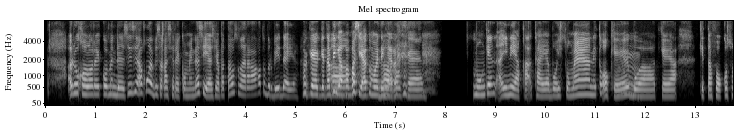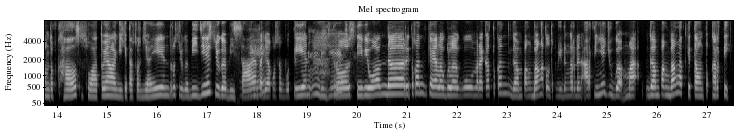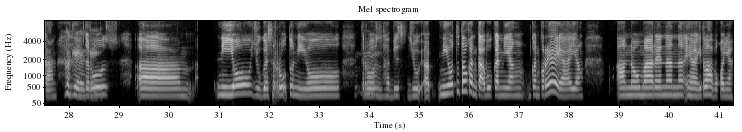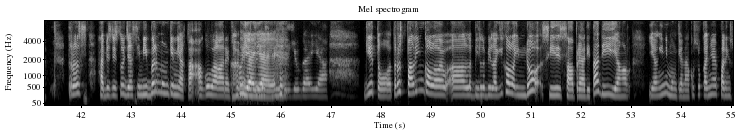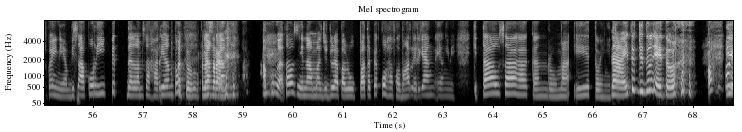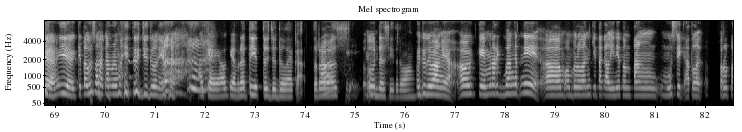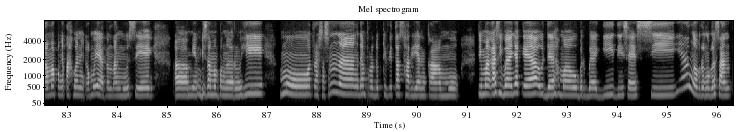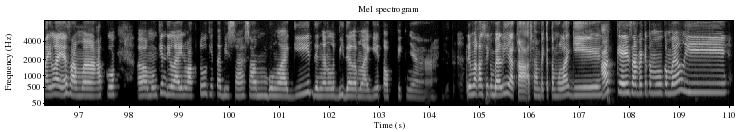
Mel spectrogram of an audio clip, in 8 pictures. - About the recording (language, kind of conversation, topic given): Indonesian, podcast, Bagaimana musik memengaruhi suasana hati atau produktivitasmu sehari-hari?
- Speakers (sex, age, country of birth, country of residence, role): female, 25-29, Indonesia, Indonesia, guest; female, 25-29, Indonesia, Indonesia, host
- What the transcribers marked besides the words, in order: chuckle; lip smack; singing: "ano marinana"; "itu" said as "sistu"; laughing while speaking: "rekomendasi"; chuckle; in English: "repeat"; chuckle; singing: "Kita usahakan rumah itu"; laugh; laughing while speaking: "Rumah Itu judulnya"; other background noise; laugh; chuckle; in English: "mood"; tapping; drawn out: "kembali"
